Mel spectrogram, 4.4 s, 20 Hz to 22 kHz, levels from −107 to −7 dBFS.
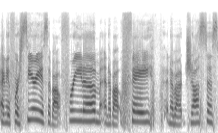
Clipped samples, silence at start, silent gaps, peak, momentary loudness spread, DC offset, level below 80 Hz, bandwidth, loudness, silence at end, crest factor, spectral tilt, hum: under 0.1%; 0 s; none; -28 dBFS; 8 LU; under 0.1%; under -90 dBFS; 15.5 kHz; -42 LUFS; 0 s; 16 dB; -1 dB/octave; none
